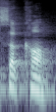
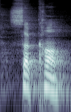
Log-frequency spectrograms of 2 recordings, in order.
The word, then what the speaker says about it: succumb: Next is sak. The b at the end is silent, so it's pronounced sak.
